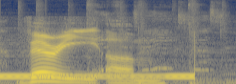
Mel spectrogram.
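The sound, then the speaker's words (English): A telephone dial tone on a phone line hums as a steady, low, unchanging note beneath a speaking voice, then cuts off abruptly near the end. “Do we still have Britt on the phone from California? That's what that dial tone was.”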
